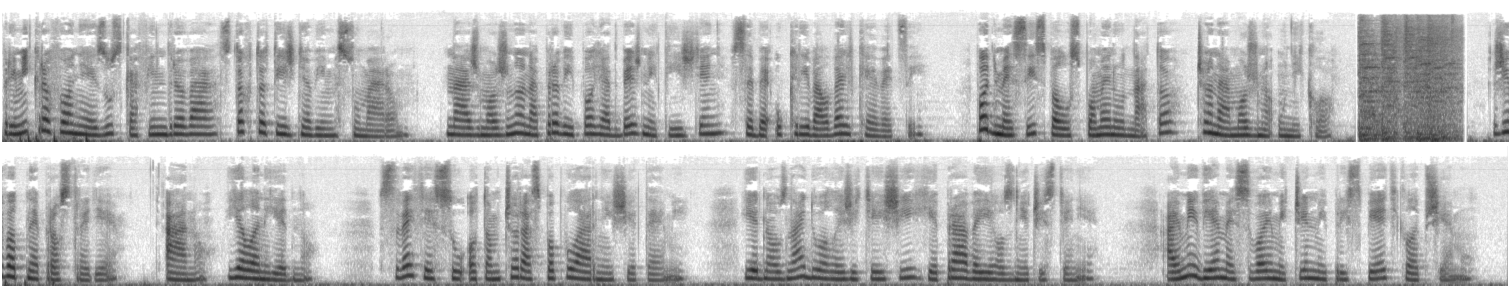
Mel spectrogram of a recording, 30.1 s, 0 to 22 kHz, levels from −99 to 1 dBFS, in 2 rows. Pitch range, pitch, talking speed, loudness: 190-235 Hz, 210 Hz, 120 wpm, -23 LUFS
